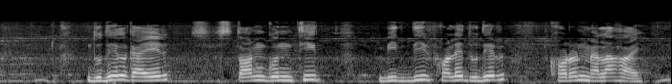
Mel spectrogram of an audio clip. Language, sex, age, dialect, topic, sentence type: Bengali, male, 18-24, Rajbangshi, agriculture, statement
